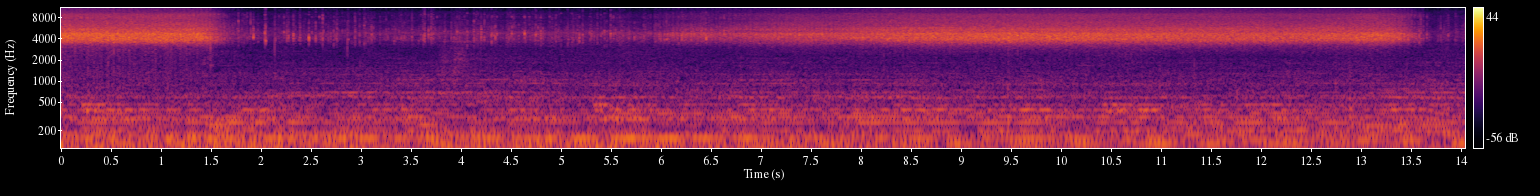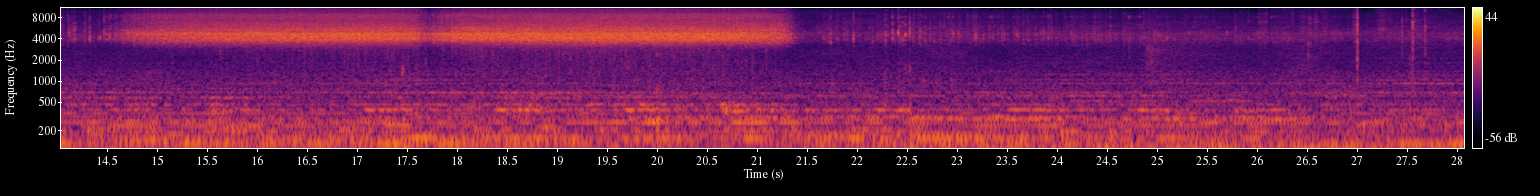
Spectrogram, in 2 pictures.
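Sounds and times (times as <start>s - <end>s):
high-pitched insect-like buzz: 0.0s - 28.0s
soft background music: 0.0s - 28.0s.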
